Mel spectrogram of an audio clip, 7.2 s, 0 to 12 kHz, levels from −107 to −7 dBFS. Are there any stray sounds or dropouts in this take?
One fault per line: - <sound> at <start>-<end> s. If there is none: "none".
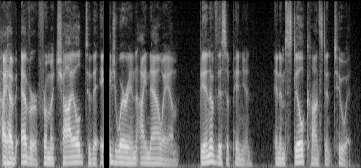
- dropout at 2.1-2.2 s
